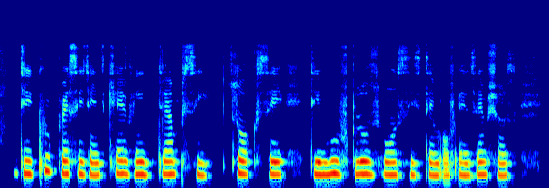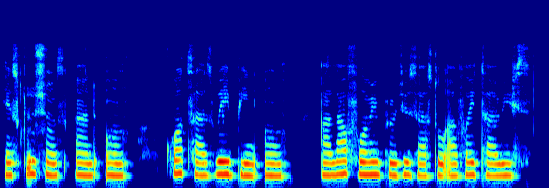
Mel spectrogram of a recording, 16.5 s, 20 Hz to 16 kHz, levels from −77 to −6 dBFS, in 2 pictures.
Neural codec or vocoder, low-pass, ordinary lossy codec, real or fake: codec, 16 kHz, 8 kbps, FreqCodec, larger model; 7.2 kHz; AAC, 64 kbps; fake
